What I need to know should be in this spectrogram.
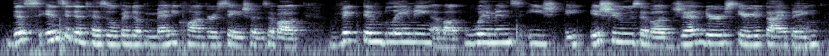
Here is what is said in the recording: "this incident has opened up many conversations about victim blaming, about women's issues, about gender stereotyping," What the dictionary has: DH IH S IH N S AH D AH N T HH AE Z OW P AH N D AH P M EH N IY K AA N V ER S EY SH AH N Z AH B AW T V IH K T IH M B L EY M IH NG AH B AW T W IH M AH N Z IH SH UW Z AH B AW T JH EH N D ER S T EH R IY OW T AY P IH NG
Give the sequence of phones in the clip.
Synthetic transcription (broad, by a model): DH IH S IH N S AH D AH N T HH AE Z OW P AH N D AH P M EH N IY K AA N V ER S EY SH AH N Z AH B AW T V IH K T IH M B L EY M IH NG AH B AW T W IH M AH N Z IH SH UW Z AH B AW T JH EH N D ER S T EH R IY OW T AY P IH NG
